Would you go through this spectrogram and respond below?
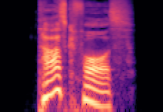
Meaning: task force
- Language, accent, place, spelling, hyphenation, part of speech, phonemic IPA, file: German, Germany, Berlin, Taskforce, Task‧force, noun, /ˈtaːskˌfoːɐ̯s/, De-Taskforce.ogg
